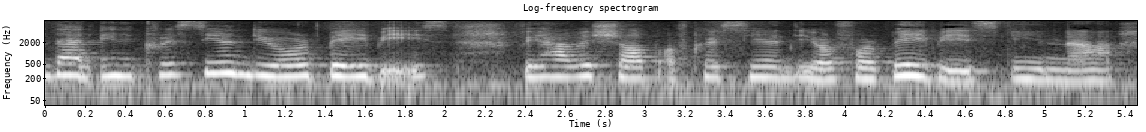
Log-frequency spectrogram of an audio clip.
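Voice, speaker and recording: A woman's fairly high, somewhat breathy voice with a dark, mellow tone, at a fairly slow pace. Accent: non-native. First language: not English. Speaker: fashion student. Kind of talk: recorded monologue. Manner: halting.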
